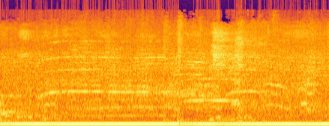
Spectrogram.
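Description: Live band music at high volume, dominated by a steady low bass drone held throughout, with a few long sustained higher notes over it.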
